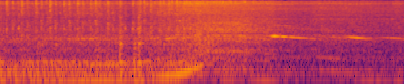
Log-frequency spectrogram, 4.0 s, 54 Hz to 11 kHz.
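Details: 2000 Ford F250 5.4 2V gasoline V8 on a freezing cold start after sitting a few days: the rev rises and falls unevenly with a ragged beat when blipped; owner suspects IAC and throttle body, fine once warm.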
